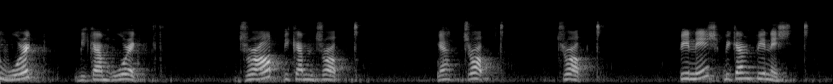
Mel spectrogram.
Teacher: Jadi ujungnya itu adalah T. Jangan dibaca work it, drop it, finish it, watch it, itu salah. Ya, ujungnya itu harus dibaca T.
